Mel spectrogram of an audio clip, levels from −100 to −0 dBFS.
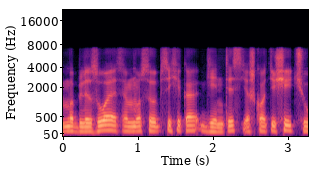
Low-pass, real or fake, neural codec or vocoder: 7.2 kHz; fake; codec, 16 kHz, about 1 kbps, DyCAST, with the encoder's durations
